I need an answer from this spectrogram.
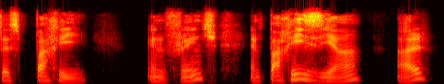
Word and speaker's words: Paris: Parisia Paris is pronounced as Pahi in French and Pahisia are Paris pe people from coming from Paris.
